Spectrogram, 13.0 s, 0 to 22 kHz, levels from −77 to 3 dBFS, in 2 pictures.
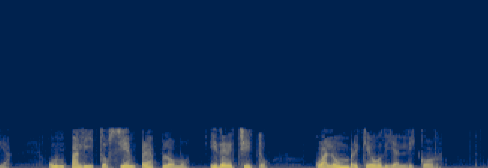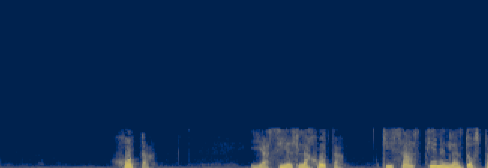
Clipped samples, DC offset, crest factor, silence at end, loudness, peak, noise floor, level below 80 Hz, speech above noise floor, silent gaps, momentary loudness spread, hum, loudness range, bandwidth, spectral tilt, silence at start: under 0.1%; under 0.1%; 18 dB; 0 s; -19 LUFS; -2 dBFS; -53 dBFS; -48 dBFS; 35 dB; none; 14 LU; none; 7 LU; 5.4 kHz; -7 dB/octave; 0 s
